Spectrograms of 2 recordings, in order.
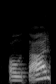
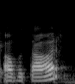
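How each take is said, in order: First: अवतार said as "au-taar"; wrong merged vowel. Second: अवतार said as "av-taar"; correct separate v. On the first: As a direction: blur the v into "au" in अवतार. (अवतार को "औतार" बोलें) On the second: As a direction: sound the v in अवतार. (अवतार में व साफ़ बोलें) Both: Shown as a demonstration. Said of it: "की जगह".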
